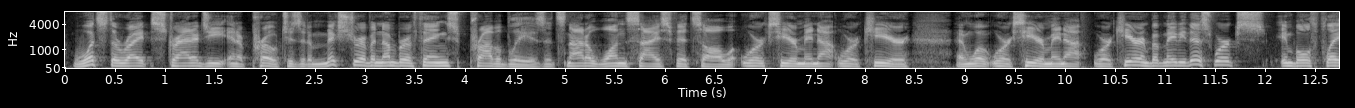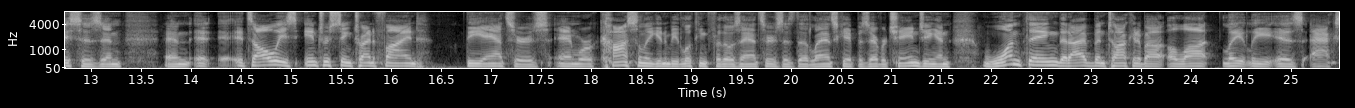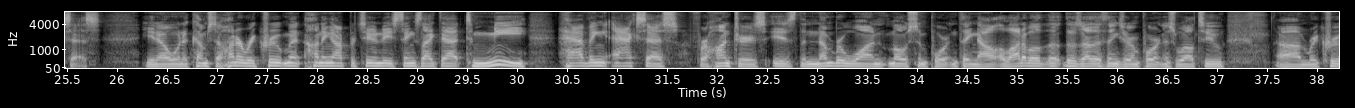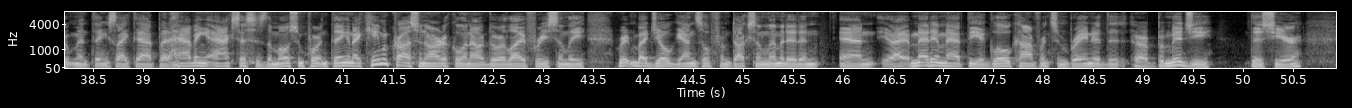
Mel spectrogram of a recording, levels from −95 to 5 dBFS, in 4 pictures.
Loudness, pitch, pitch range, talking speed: -21 LUFS, 130 Hz, 120-145 Hz, 200 wpm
